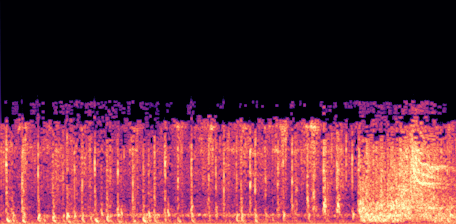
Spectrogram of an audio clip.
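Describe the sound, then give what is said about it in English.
A rapid scatter of sharp cracks and snaps, then a single loud gunshot bursts out near the end, its rough noisy blast lingering for about a second. No one speaks. “This dune seems like that shot came from back there.”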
